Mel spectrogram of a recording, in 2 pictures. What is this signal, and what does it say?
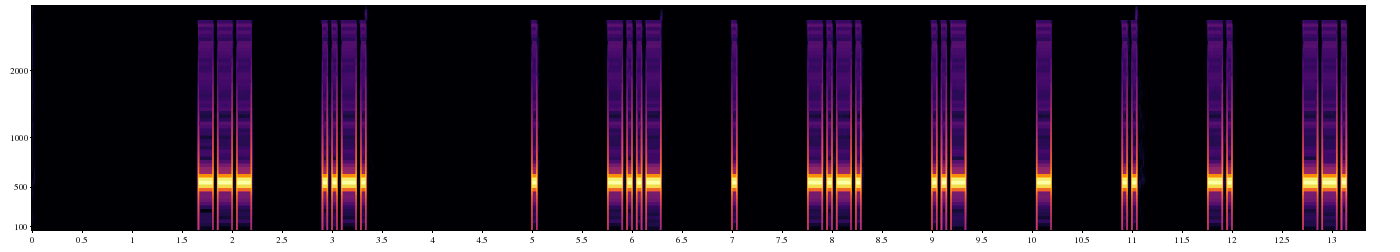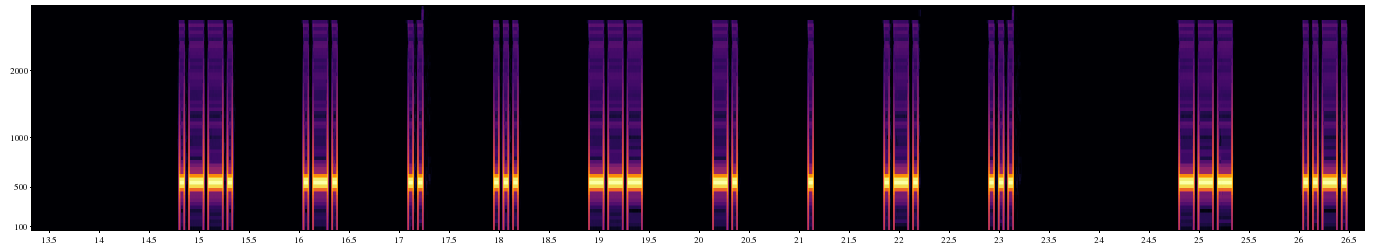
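Morse code, heard as a keyed tone, about 25 wpm, spaced as for 10 wpm, 550 Hz. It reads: OF EXECUTING PRISONERS OF
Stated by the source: Morse code news headlines practice transmission.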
